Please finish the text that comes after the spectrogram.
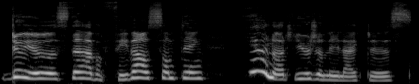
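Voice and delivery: loud, high amused surprise; half laughing, puzzled tease; surprised teasing. Acted. Obo teasing Shura about the hug, surprised.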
